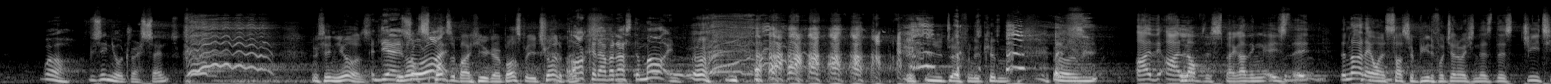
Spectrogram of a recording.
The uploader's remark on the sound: Audience Q&A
